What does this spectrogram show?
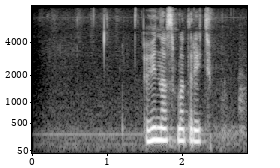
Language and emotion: Russian, neutral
